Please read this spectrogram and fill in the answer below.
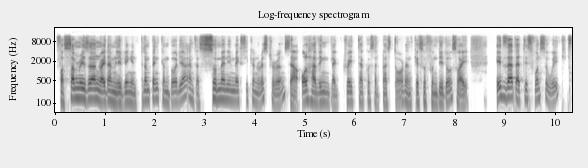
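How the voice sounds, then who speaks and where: Relaxed man on a dry video call. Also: mid-range voice, brisk, no echo. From France. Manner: friendly, laughs often, relaxed. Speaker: program co-host. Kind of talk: casual video call chat.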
